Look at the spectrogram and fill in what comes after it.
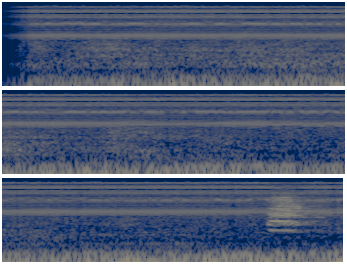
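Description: Freight train running by with a steady low rumble and a constant high tone, and a short horn blast near the end.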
